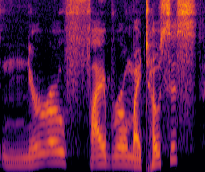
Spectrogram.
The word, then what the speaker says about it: neurofibromatosis: It helps to impact those with, I can never pronounce it. It's called NF, but it's neurofibromatosis. I think that's how it's pronounced.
